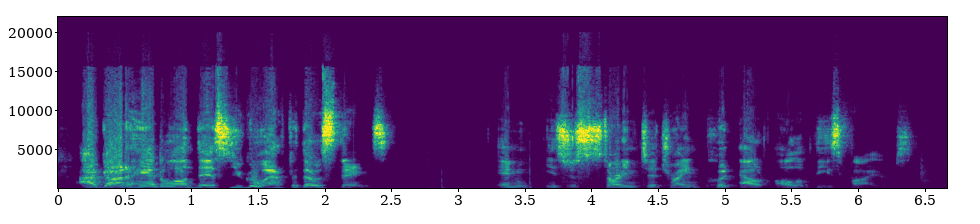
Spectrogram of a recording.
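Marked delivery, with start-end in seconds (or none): 0.2-2.6 loud, yelled shouting. Voicing a stranger fighting fires, calling over his shoulder: yelling. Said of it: "just yells".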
